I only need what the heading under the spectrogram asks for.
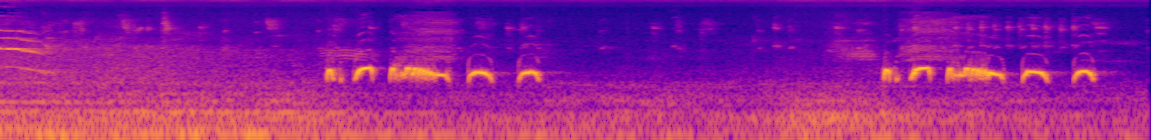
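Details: Spotted dove singing in the Vietnamese 'thổ sấm' (thunder-voice) style, clear and pleasant. Two phrases of about five low, rounded, rising-falling coos each, several seconds apart, over a soft background hum.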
